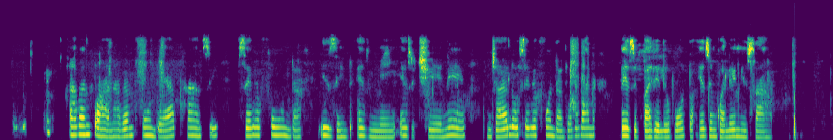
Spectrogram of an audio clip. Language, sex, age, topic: North Ndebele, female, 25-35, education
